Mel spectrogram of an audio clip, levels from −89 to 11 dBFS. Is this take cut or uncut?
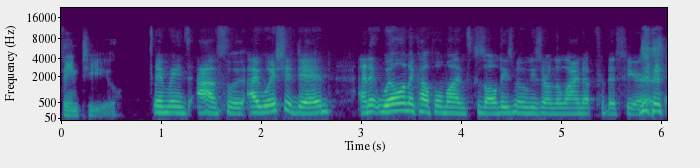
uncut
